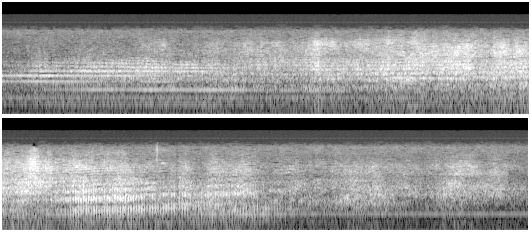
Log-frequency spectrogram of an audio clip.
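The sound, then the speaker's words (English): A helicopter drones steadily somewhere in the distance for about twenty seconds, its low rotor hum and whining engine tones swelling slightly in the middle before easing off again. “Oh, so they think that might have been it going over?”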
